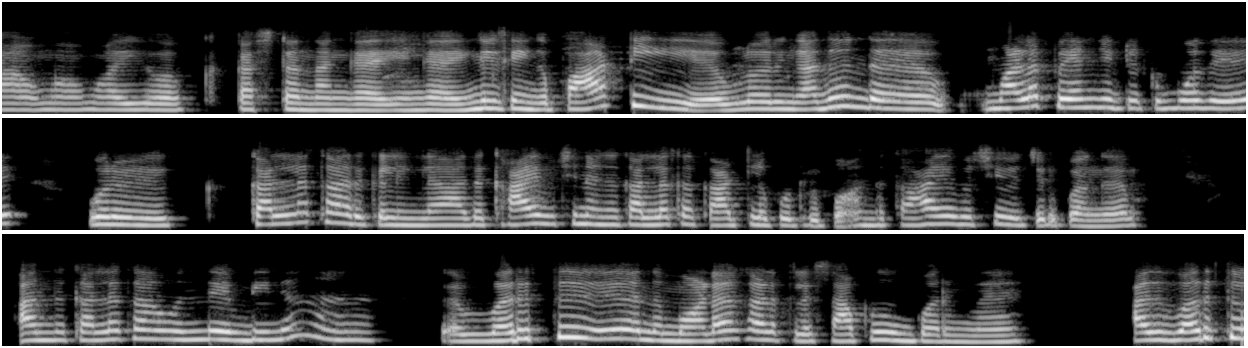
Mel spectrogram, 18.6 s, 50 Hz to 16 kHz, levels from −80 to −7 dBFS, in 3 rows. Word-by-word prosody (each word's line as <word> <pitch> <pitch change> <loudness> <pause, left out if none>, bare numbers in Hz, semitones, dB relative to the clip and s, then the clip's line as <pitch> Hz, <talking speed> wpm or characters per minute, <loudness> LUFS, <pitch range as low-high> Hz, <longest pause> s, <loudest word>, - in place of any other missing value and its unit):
ஆமாமா. 205 +1 -4
ஐயோ! 200 0 0 0.4
கஷ்டம்தாங்க. 200 -2 -1 0.2
எங்க 190 +1 0
எங்களுக்கு 240 +2 +2
எங்க 210 0 -1
பாட்டி 320 +7 +3 0.4
எவ்ளோ 205 +5 +1 0.3
அதுவும் 300 +6 +3
இந்த 270 -2 +4 0.6
மழை 270 +5 +4
பெய்ஞ்சிட்டுருக்கும்போது 250 -2 +1 0.6
ஒரு 245 0 +5 0.7
கல்லக்காய் 290 +4 0
இருக்கு 245 -1 -2
இல்லீங்களா, 220 -1 -1
அத 225 - -2
காய 240 +1 +3
வச்சு 265 +1 -3
நாங்க 240 -2 -2
கல்லக்காய் 240 +1 -1
காட்டுல 215 +2 -1
போட்டுருப்போம். 205 -2 -4
அந்த 215 0 -3
காய 250 +3 0
வச்சு 245 +1 -5
வச்சிருப்பாங்க. 200 -3 -3 0.8
அந்த 250 +1 0
கல்லக்காய் 280 +3 0
வந்து 270 +1 +1
எப்படின்னா, 260 +5 -1 0.8
அ - - -1 0.2
வறுத்து 295 +8 +3 0.3
அந்த 260 -2 +1
மழை 225 +2 +2 0.2
காலத்துல 255 -5 -1
சாப்பிடுவோம் 225 +1 +1
பாருங்க. 205 -2 -3 0.8
அது 255 +1 +4
வறுத்து 300 +4 +3
240 Hz, 130 wpm, -22 LUFS, 215-260 Hz, 0.8 s, ஒரு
